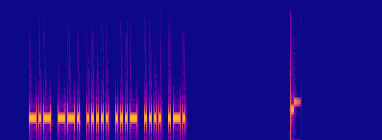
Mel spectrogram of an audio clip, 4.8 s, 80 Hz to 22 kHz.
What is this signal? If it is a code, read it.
Morse code, heard as a keyed tone, about 40 wpm, 700 Hz. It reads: KG5VHR
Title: USA Call Signs - 6 Characters - 6x Character Spacing - 40wpm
